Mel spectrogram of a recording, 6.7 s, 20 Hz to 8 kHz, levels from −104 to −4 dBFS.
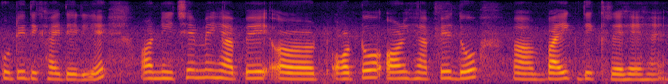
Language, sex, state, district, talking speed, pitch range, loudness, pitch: Hindi, female, Maharashtra, Aurangabad, 170 wpm, 205-235 Hz, -30 LUFS, 215 Hz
